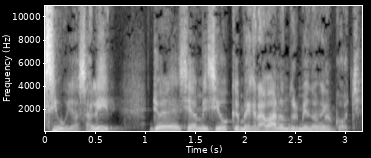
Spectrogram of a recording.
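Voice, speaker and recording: Over a quiet background, a man speaks at a high pitch. His tone is dark and mellow, and his intonation is lively. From Venezuela, Maracaibo. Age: 50s. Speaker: para-athlete, rower. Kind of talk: radio interview, personal testimony.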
